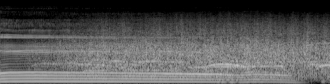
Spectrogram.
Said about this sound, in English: They must be applauding us because uh, they must know our moves.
